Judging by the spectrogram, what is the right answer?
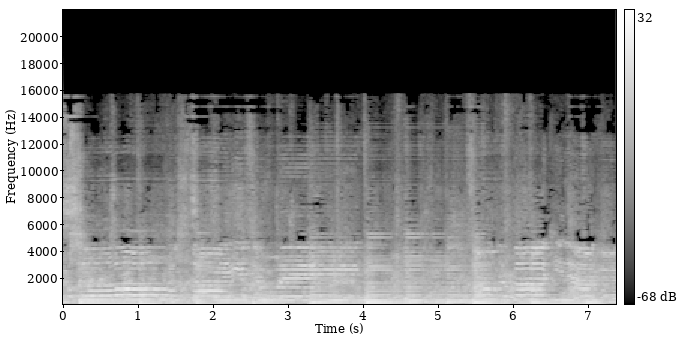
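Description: Acoustic guitar strummed in steady chords while a solo voice sings a song.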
